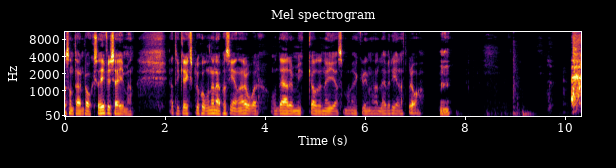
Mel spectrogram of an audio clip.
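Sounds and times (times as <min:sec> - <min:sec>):
speech: 0:00.0 - 0:07.9, 0:09.0 - 0:09.2
coughing: 0:07.5 - 0:07.9, 0:09.6 - 0:10.3.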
